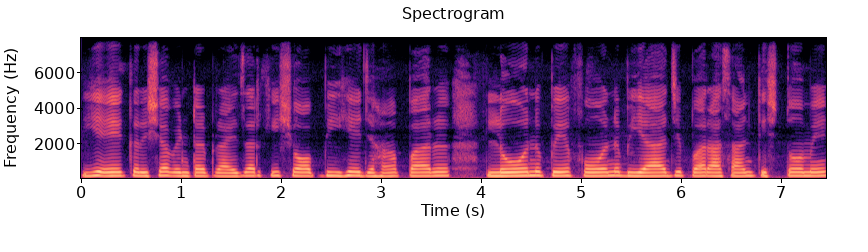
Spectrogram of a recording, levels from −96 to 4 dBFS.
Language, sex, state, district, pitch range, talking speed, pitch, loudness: Hindi, female, Bihar, West Champaran, 195-205 Hz, 145 wpm, 200 Hz, -15 LUFS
